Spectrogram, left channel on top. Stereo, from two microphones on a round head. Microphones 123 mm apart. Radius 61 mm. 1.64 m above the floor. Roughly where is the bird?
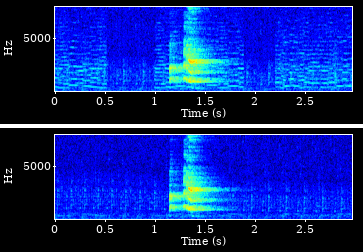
Centre.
